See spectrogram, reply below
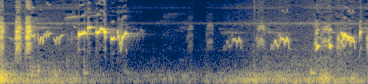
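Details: Sooty-headed bulbul in lure song used to attract other bulbuls. Scratchy chirps give way to a ringing, bubbly whistled phrase. After a pause, softer warbled notes return.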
